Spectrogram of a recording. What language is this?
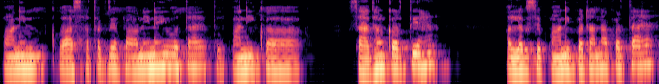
Hindi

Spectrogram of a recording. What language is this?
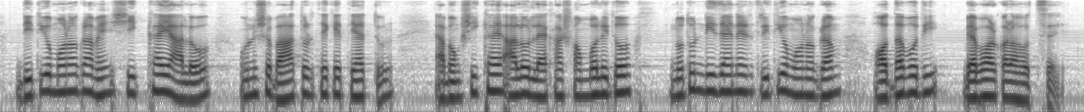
Bangla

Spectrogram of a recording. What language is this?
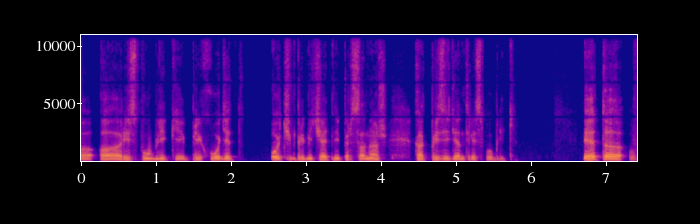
Russian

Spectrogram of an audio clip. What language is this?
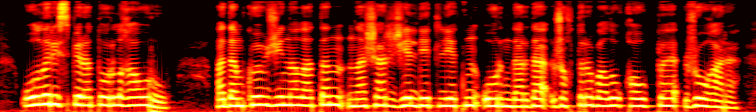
Kazakh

